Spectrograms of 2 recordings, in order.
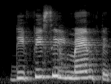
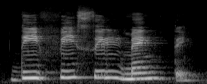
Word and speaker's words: difícilmente: Son aquellas palabras que tienen la mayor fuerza de voz en la sílaba anterior a la antepenúltima sílaba. Es decir, en la cuarta sílaba. La sílaba número 4 comenzando desde el final.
